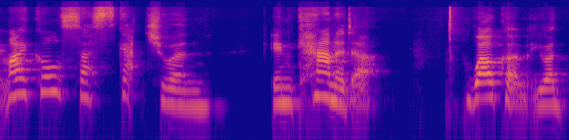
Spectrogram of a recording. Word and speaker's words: Saskatchewan: hello from uh right i'm gonna try and pronounce this properly so this is saskatchewan i got that right michael saskatchewan in canada welcome you are definitely my first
